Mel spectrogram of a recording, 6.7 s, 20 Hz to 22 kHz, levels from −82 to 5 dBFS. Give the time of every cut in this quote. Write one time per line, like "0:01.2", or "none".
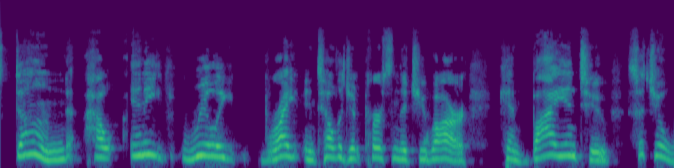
0:01.2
